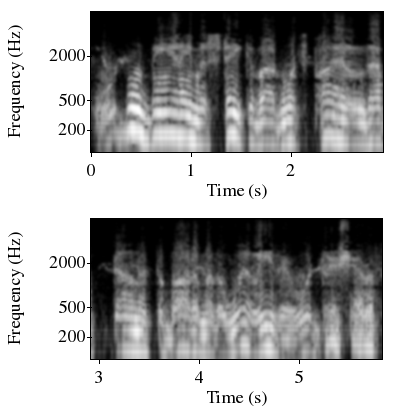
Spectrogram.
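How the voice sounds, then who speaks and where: A man's voice: medium pitch, normal speed, gravelly, lightly acted, rough recording. A man playing a confident, needling character in a radio drama, with a pointed, folksy, clipped delivery. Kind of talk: 1970s-80s radio drama acting. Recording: old radio recording with faint noise.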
